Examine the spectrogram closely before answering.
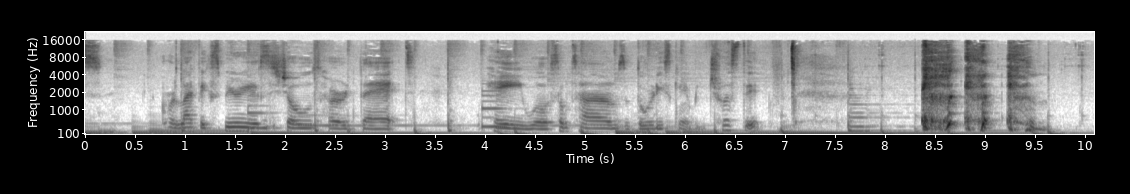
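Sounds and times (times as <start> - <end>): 
speech: 0.8 - 3.4, 4.0 - 7.8, 8.5 - 9.6
harsh broadband coughs: 8.4 - 9.7.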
